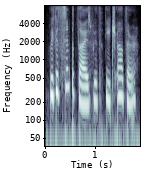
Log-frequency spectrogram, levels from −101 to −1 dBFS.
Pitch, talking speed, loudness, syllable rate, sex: 230 Hz, 190 wpm, -16 LUFS, 6.3 syllables/s, female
